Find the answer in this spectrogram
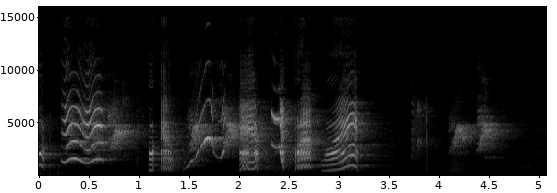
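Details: Talking parrot, said to say "Mummy Papa": a busy, chattering stream of squawky, wavering syllables and sharp chirps that rise and fall rapidly, fading into softer scratchy notes at the end.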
